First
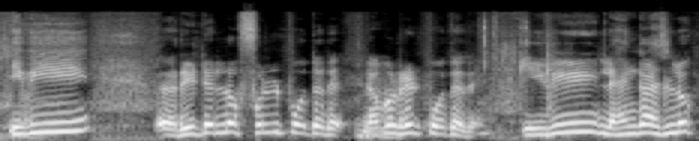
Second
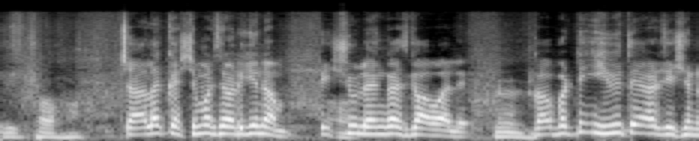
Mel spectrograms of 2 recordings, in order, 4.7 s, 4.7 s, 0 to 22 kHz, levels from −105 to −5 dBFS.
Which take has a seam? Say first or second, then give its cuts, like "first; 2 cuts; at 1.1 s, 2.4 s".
first; 1 cut; at 3.3 s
